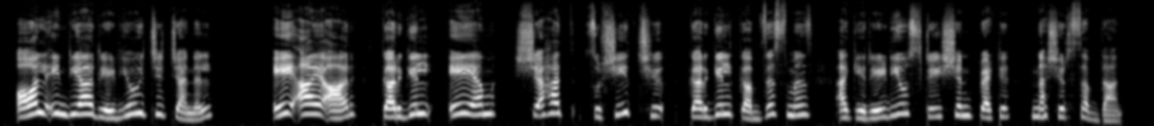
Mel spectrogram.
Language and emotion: Kashmiri, neutral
